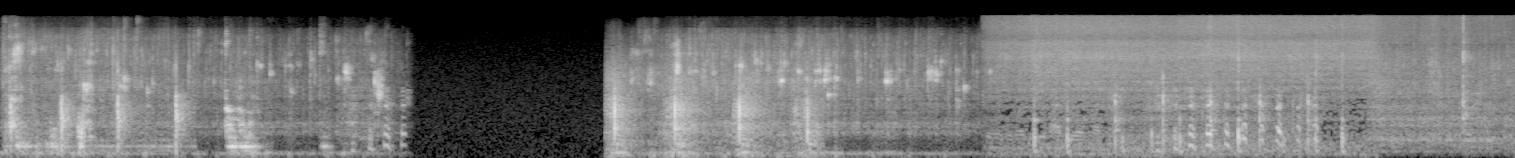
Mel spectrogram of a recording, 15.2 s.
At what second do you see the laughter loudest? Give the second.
12 s.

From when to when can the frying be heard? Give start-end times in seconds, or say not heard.
0.0-4.0, 6.3-15.1.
